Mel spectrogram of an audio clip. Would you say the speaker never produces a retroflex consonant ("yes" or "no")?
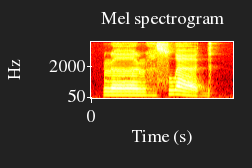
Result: no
